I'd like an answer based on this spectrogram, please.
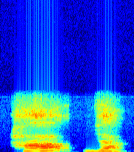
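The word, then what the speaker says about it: هذا: Note that hadha is pronounced hadha, even though it is written without the first alif.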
